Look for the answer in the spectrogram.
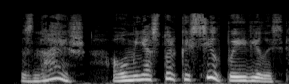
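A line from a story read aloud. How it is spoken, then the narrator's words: Exclaimed. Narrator (Russian): воскликнула будущая свекровь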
